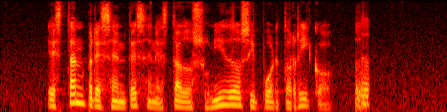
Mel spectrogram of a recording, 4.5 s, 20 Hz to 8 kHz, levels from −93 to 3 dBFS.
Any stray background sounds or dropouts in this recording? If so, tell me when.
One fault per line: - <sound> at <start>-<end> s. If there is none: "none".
- laugh at 3.5-3.7 s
